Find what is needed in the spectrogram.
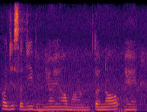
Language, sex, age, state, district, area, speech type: Sindhi, female, 45-60, Rajasthan, Ajmer, urban, spontaneous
